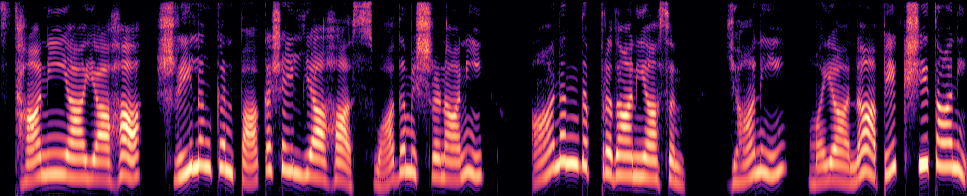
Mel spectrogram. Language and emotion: Sanskrit, surprised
